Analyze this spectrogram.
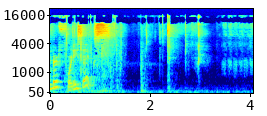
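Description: Plastic sleeves crinkle and rustle as binder pages are flipped.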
